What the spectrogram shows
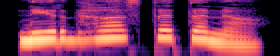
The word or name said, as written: ನಿರ್ಧಾಸ್ತತನ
